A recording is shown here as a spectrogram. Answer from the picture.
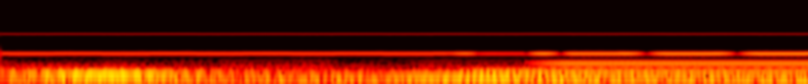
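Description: Sustained electronic drone tones: a steady high tone and a steady mid tone over a low hum, with another low tone coming in about two and a half seconds in.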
